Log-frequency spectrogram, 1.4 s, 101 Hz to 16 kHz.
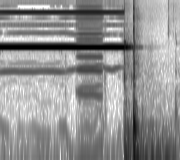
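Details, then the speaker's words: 1985 Sea Ray 270 boat, alarm system that warns of bilge water, fire or fumes: one loud, steady high-pitched electronic tone for about a second, then cuts off; alarm works on test. "underneath here we have uh the alarm system this is it'll alarm you for buge water fire or fumes"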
